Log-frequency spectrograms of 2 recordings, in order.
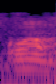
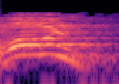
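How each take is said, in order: First: "Woman" said gently, soft and low; kind woman. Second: "Woman" snapped high and sharp; harsh woman. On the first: Preacher shows Jesus calling his mother, tender. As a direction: speak "Woman" with kindness. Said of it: "in kindness and sincerity". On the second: Preacher shows the wrong, rude tone of woman. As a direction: fling "Woman" out rudely, high pitch. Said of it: "he's not saying". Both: Shown as a demonstration.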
